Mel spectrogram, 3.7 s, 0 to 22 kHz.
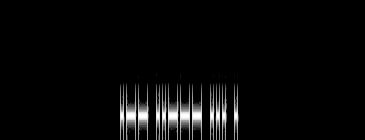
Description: Morse code, heard as a keyed tone, about 37 wpm, 700 Hz. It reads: W2SE
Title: NA SOTA Chaser Callsigns 40wpm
